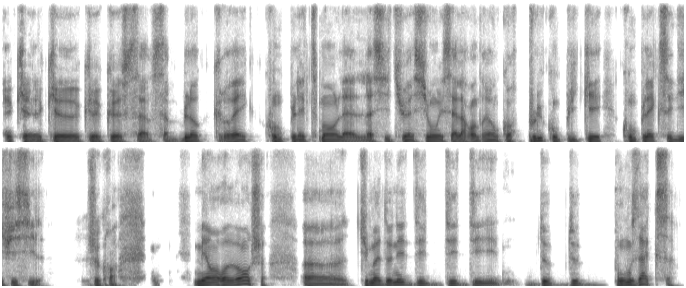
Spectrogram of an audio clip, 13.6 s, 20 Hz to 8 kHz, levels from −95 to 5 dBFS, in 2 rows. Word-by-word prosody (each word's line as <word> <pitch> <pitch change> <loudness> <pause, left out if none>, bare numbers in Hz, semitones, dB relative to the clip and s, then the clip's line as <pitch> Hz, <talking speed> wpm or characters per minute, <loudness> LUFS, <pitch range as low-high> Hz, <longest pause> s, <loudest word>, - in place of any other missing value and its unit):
que 90 -2 +1
que 85 -2 +3
que - - 0
que - - +1
ça 70 - +1
ça - - +1
bloquerait 90 - +1 0.2
complètement 100 -1 +1
la 75 -6 +1
la 65 +2 -1
situation 95 +4 +1
et - - +1
ça 85 - +1
la 80 - +2
rendrait 80 +5 0
encore 90 - -2
plus 120 +4 +1
compliquée, 110 +2 0 0.2
complexe 110 +1 +1
et - - 0
difficile, 95 -1 +1 0.4
je - - -2
crois. - - -5 0.6
M 110 - -4
mais 120 - +7
en 125 0 +4
revanche, 150 +8 +3 0.4
heu, 90 -6 -1
tu 110 - +1
m'as 120 +2 +4
donné 125 +3 +2
des 110 -4 -3
des 105 +3 -4
des 100 +1 -4 0.2
de 105 -2 -1
de 110 -1 -2 0.3
bons 120 +5 +3
axes 155 - 0
100 Hz, 165 wpm, -22 LUFS, 90-115 Hz, 0.6 s, mais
